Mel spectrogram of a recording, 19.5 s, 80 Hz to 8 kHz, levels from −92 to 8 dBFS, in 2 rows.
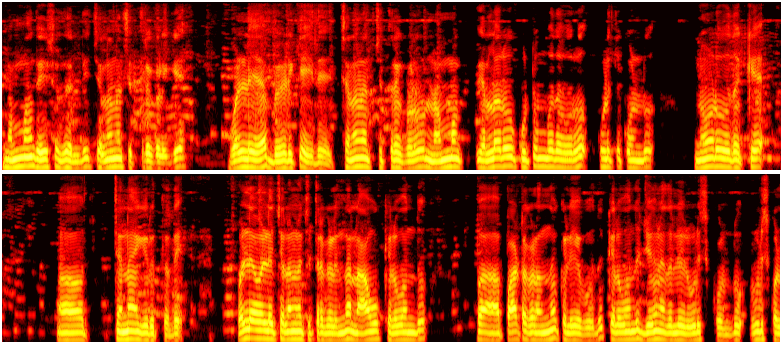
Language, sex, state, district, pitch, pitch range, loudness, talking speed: Kannada, male, Karnataka, Gulbarga, 135 Hz, 125-150 Hz, -15 LUFS, 80 wpm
